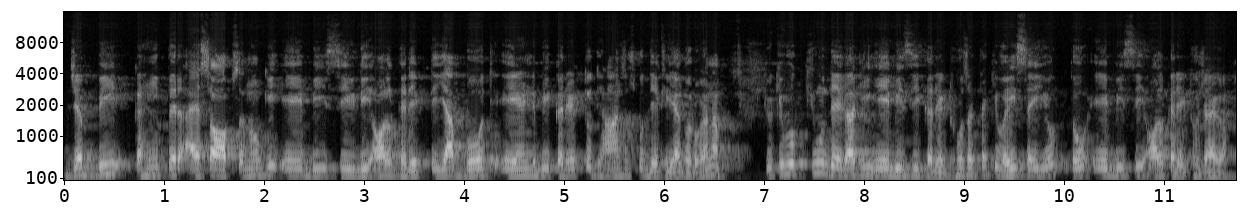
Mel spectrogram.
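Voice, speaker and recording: An Indian man teaching an exam grammar lesson in a high, mellow voice. He breaks each question down step by step and keeps asking his students what the answer will be. The recording is dull and lo-fi, with a faint hiss behind him. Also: moderate pace. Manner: explains step by step, repeats questions back to students. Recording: dull lo-fi sound with faint noise.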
